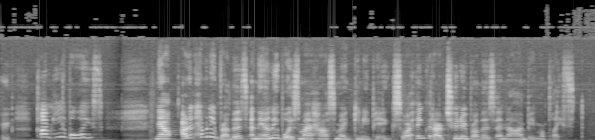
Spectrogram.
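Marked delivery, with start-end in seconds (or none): 0.0-1.3 put-on very high, soft baby talk. Retelling parents calling for runaway guinea pigs, in a baby voice. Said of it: "saying in a baby voice that you would usually talk to a dog".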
